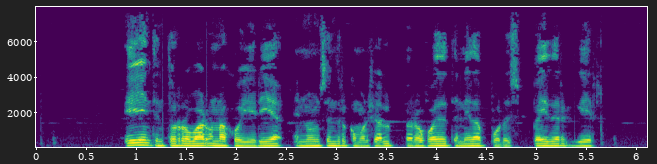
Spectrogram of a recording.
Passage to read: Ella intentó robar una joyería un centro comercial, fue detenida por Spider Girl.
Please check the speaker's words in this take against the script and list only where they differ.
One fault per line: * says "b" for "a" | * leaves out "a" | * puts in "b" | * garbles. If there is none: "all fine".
* puts in "en"
* puts in "pero"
